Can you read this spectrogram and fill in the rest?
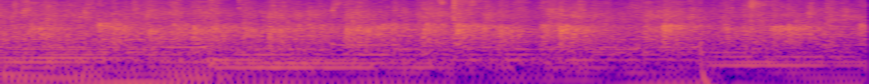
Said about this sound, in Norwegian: Ja, du må gi Jesus en applaus.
